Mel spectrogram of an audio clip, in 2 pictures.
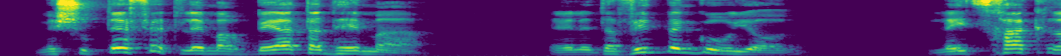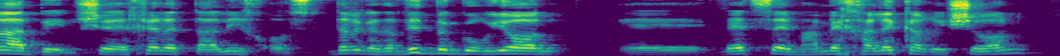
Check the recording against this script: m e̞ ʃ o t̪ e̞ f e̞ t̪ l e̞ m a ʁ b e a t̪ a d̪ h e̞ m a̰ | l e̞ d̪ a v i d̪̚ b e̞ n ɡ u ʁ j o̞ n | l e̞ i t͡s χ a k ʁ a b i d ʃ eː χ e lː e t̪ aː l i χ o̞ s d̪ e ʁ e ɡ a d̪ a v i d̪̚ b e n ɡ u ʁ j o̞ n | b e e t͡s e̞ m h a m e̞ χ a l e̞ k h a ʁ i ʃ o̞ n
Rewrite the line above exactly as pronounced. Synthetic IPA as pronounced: m e̞ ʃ u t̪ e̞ f e̞ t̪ l e̞ m a ʁ b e a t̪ a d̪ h e̞ m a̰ | l e̞ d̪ a v i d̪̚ b e̞ n ɡ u ʁ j o̞ n | l e̞ i t͡s χ a k ʁ a b i n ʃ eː χ e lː e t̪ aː l i χ o̞ s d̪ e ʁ e ɡ a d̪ a v i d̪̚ b e n ɡ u ʁ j o̞ n | b e e t͡s e̞ m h a m e̞ χ a l e̞ k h a ʁ i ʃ o̞ n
